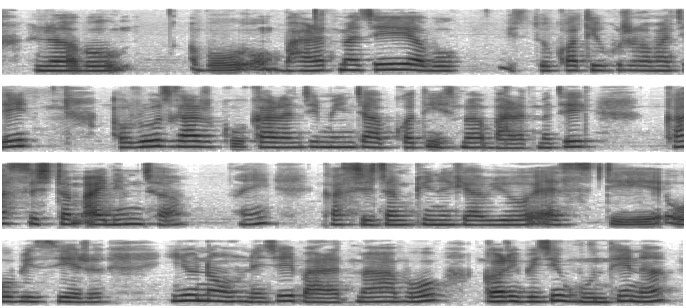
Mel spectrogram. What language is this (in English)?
Nepali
